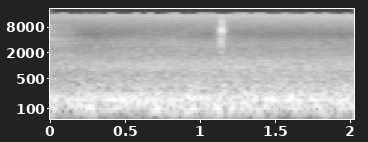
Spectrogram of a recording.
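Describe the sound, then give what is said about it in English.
Steady car road noise while driving into Sydney near the Anzac Bridge, heard as a constant low rumble with even loudness throughout and no voices. “I'm driving into Sydney right now”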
